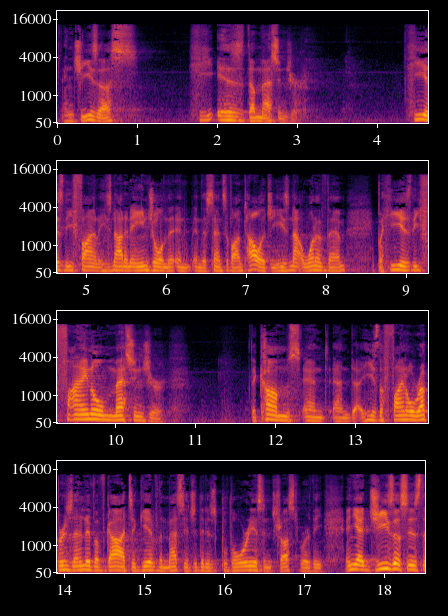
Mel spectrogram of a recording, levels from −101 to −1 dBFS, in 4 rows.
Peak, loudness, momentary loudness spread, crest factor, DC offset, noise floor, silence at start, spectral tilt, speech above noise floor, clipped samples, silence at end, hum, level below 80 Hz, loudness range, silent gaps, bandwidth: -6 dBFS; -27 LUFS; 12 LU; 22 dB; under 0.1%; -63 dBFS; 0.05 s; -5 dB/octave; 37 dB; under 0.1%; 0 s; none; -64 dBFS; 5 LU; none; 13.5 kHz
